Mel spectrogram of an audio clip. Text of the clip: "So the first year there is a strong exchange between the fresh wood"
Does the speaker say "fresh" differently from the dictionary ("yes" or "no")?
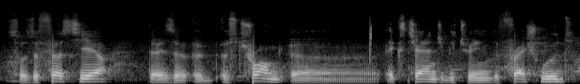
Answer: no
